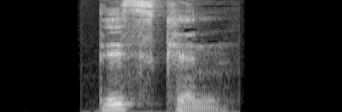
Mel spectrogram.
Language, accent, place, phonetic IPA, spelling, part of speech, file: German, Germany, Berlin, [ˈdɪskŋ̩], Disken, noun, De-Disken.ogg
- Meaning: plural of Diskus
